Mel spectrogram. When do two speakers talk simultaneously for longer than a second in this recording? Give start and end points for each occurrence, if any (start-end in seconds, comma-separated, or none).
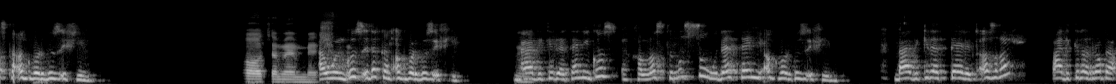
none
